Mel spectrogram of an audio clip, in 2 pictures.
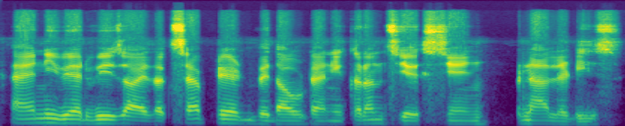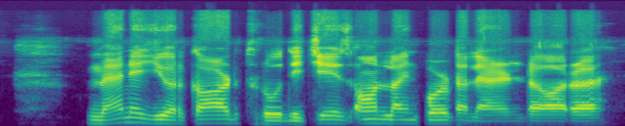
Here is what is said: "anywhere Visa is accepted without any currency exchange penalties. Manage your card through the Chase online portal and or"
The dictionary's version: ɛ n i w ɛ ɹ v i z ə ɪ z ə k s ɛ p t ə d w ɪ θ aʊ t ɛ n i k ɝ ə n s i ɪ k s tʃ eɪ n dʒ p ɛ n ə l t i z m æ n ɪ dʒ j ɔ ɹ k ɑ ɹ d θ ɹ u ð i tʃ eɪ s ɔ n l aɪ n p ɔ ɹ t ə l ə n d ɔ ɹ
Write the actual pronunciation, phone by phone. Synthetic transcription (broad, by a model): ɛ n i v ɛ ɹ v i z ə ɪ z ə k s ɛ p t ə d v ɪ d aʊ t ɛ n i k ɝ ə n s i ɪ k s tʃ eɪ n dʒ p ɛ n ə l t i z m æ n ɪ dʒ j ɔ ɹ k ɑ ɹ d t ɹ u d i tʃ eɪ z ɔ n l aɪ n p ɔ ɹ t ə l ə n d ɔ ɹ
